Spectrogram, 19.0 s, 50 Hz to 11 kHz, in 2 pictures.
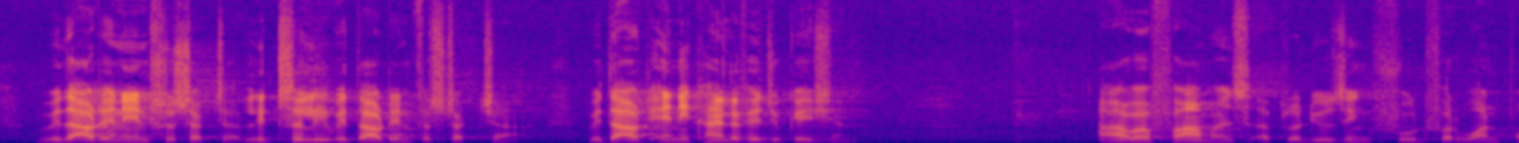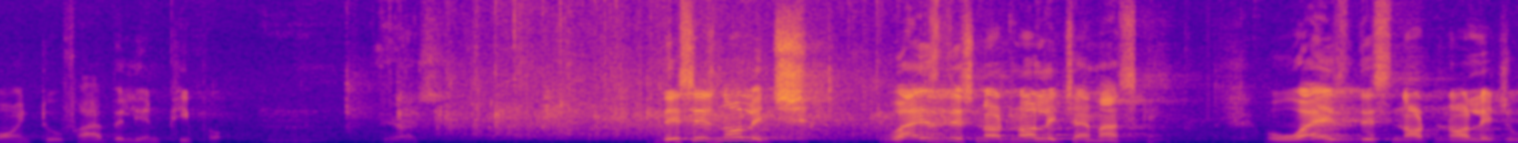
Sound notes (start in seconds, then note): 11.7 applause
